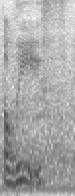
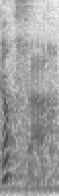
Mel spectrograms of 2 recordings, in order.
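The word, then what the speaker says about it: Ilse: left this comment um i've been calling elise elise but it's actually pronounced ilsa and i was thrown because it's i've never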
